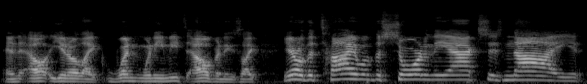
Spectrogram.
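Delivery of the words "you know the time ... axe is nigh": high, chanted proclamation; prophecy voice. Retold or imitated. Orphan reciting an end-times prophecy, intoned.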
